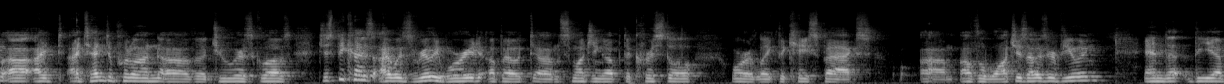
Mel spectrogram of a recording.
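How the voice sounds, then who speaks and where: Guy w/ a bit of a turkish accent, lots of um and uh, dry comebacks, mid pitch, echoey room. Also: normal speed, a bit bright. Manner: many ums and uhs, wry comebacks. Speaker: watch reviewer, channel host. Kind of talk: casual vlog commentary.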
